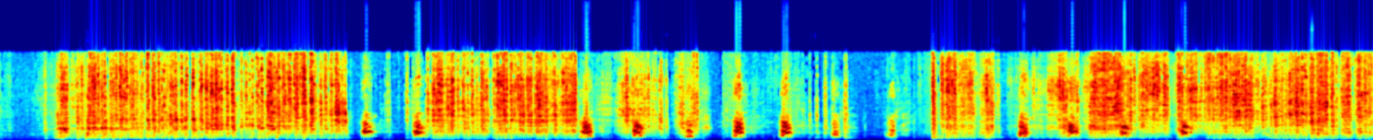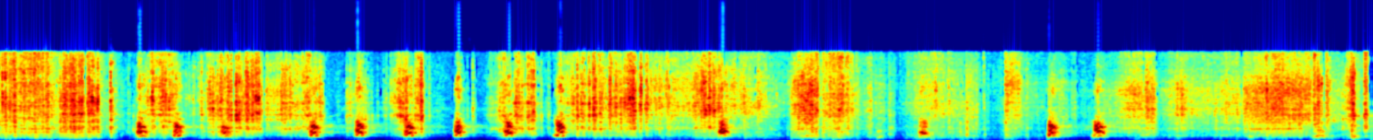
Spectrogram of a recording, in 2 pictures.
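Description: A dog barking and yipping repeatedly in short calls, over a steady rough scraping hiss.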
